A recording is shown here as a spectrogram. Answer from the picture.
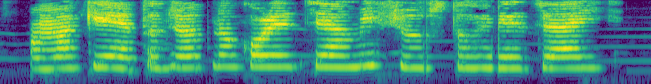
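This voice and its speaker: A cartoonish character voice at an extremely high pitch keeps a monotone, flat intonation at a moderate pace while clear music plays in the background. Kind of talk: children's cartoon voice acting. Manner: gentle, soothing.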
